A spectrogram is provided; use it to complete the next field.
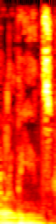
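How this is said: The name is said with an American pronunciation. It follows the speaker's own habitual way of saying it. "I'm American and we mispronounce everything"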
